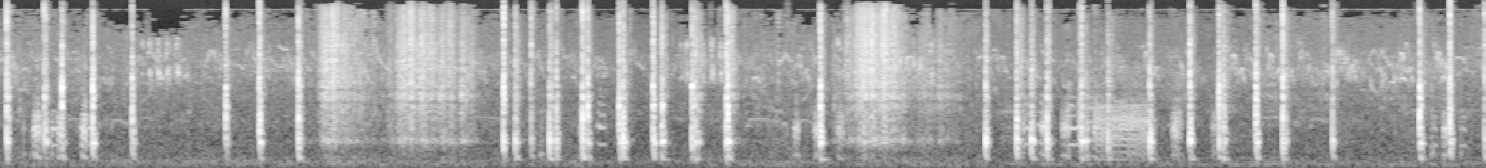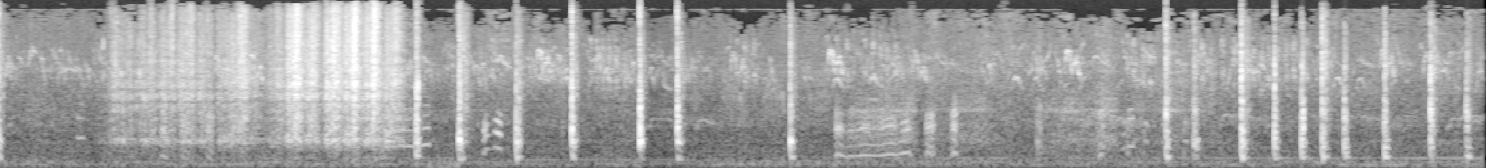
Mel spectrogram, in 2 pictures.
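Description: Hens pecking at a hand-held plastic feed jar: rapid, irregular sharp taps of beaks on the plastic, with hens clucking over it in three longer stretches.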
